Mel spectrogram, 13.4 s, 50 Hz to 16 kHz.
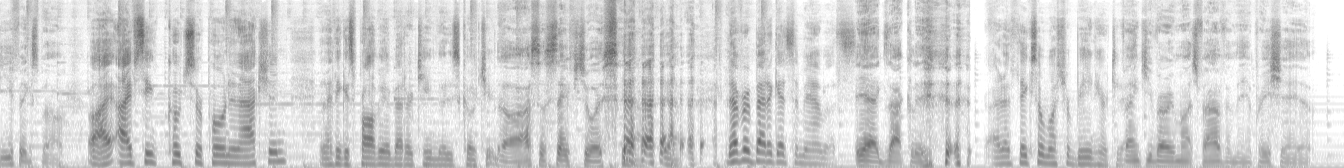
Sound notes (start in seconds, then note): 6.2 laughs; 12.9 soft music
